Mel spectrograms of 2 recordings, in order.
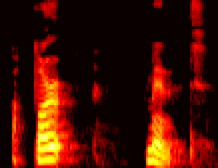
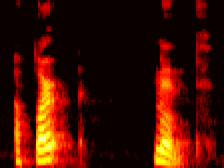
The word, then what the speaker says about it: apartment: word's part together, then you have to show it with A, as apartment. Notice that it has two parts. Again, apartment.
